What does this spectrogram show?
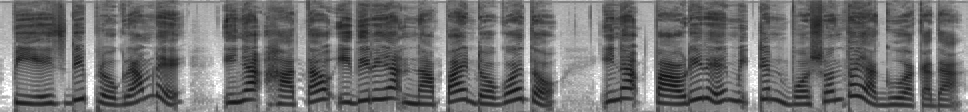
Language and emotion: Santali, happy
